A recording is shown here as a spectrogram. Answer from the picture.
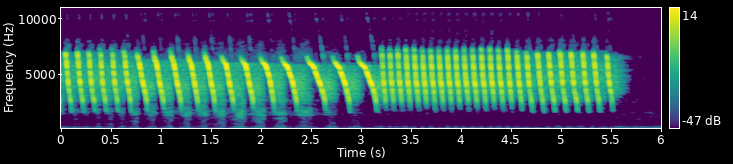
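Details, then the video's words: Chattering canary song meant to stimulate silent canaries: a run of spaced high descending whistled sweeps shifts into a faster, tighter trill of short notes, ending abruptly in silence. "kenari gacor || pancingan kenari macet bunyi"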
